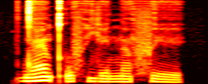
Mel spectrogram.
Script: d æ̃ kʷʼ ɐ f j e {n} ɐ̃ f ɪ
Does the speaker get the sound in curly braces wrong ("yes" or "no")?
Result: no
